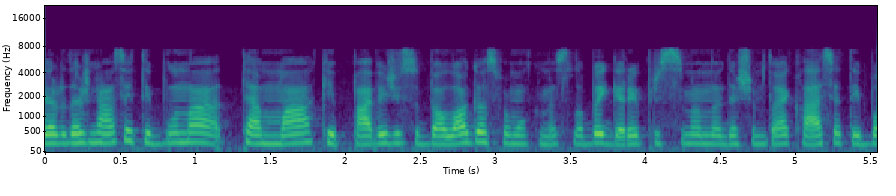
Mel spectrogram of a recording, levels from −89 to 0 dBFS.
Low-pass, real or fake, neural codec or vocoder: 7.2 kHz; fake; vocoder, 24 kHz, 100 mel bands, Vocos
